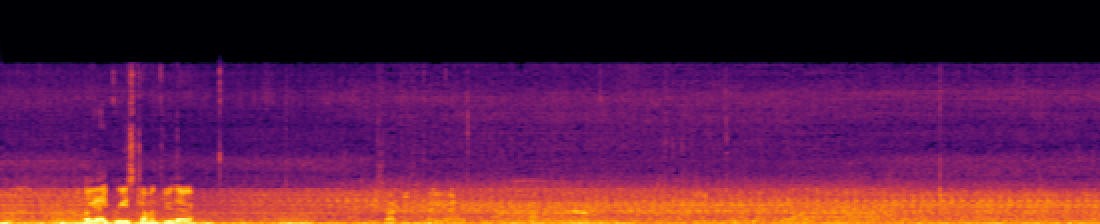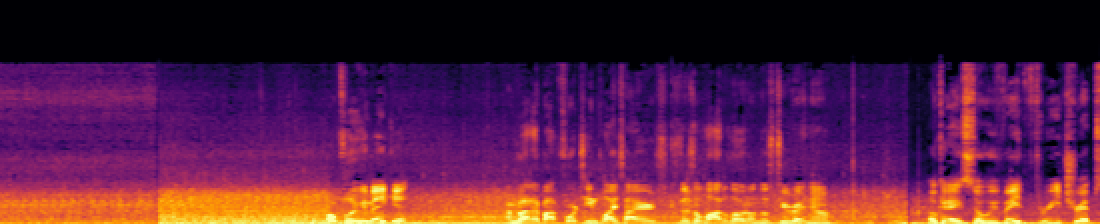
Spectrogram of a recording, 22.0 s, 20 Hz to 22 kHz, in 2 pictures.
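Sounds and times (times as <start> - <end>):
vehicle engine idling: 0.0 - 22.0.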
